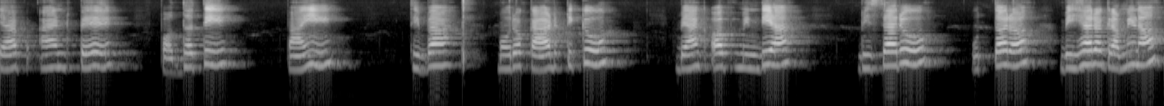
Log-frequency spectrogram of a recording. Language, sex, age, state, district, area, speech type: Odia, female, 18-30, Odisha, Dhenkanal, rural, read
